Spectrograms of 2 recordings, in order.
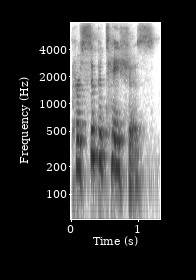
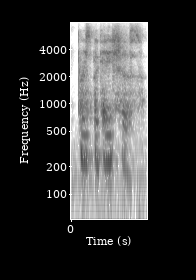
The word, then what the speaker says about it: perspicacious: Precipitacious. How do I just forgot how to say it. Perspicacious.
